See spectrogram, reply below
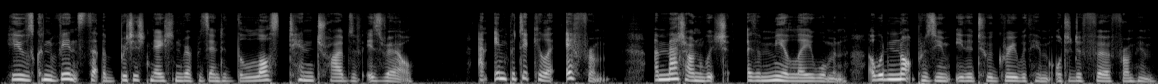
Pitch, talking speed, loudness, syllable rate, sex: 175 Hz, 200 wpm, -21 LUFS, 6.3 syllables/s, female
